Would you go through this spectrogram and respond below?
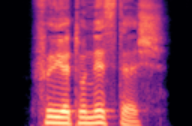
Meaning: feuilletonist
- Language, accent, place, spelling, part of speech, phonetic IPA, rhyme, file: German, Germany, Berlin, feuilletonistisch, adjective, [føjətoˈnɪstɪʃ], -ɪstɪʃ, De-feuilletonistisch.ogg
